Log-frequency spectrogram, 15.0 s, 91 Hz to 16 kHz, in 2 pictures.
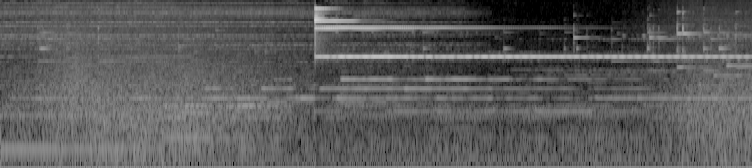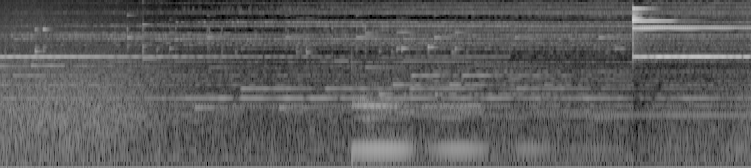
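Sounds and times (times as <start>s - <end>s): steady deep low tone: 0.0s - 15.0s
chimes ringing: 3.1s - 15.0s.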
